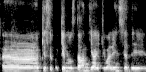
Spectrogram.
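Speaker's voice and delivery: ordinary talk, nothing marked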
